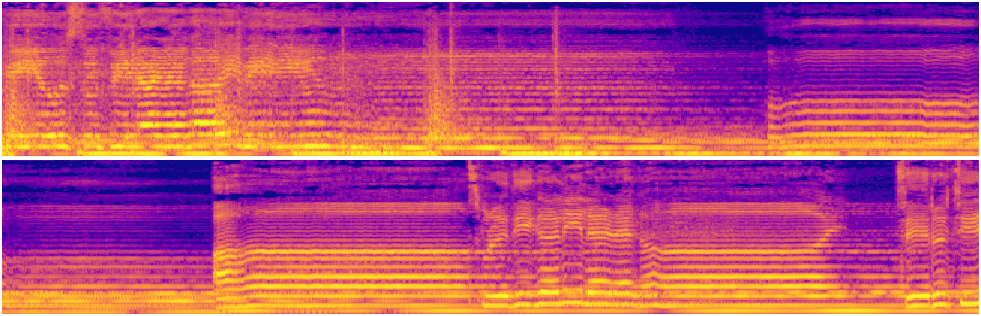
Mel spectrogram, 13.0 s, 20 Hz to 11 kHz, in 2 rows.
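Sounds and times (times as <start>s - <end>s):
low drone: 0.0s - 13.0s.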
